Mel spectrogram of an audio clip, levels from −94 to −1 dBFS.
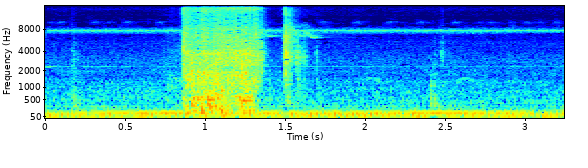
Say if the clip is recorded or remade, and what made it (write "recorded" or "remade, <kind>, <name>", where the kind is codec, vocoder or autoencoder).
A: recorded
